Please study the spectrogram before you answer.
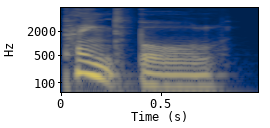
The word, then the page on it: paintball: British English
